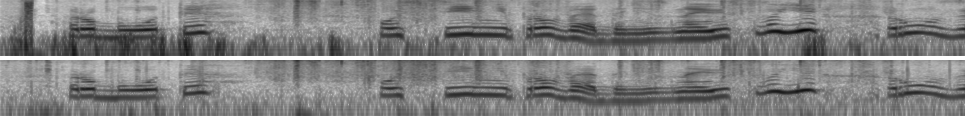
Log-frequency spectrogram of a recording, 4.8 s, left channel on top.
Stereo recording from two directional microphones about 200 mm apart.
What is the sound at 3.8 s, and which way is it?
Speech, 20° left (ahead or behind).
